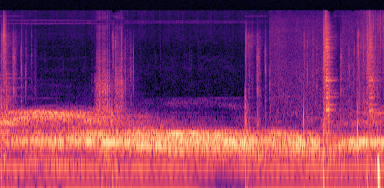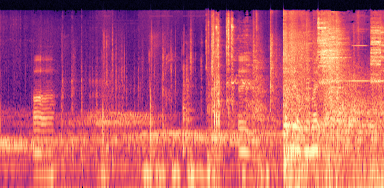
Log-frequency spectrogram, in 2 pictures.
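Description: A young man talks quietly into a microphone.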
